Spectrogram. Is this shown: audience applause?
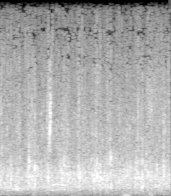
yes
